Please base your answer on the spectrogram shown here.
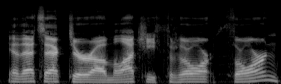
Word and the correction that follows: Throne: Throne, Throne, I think is how you say his last name, playing uh, Commodore Mendez here.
